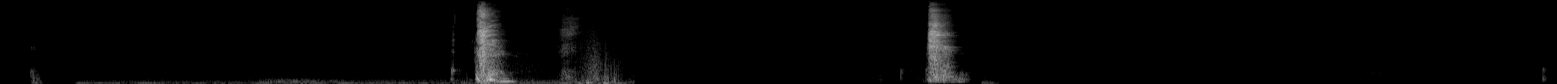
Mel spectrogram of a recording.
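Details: Natural sneezes: a quiet in-breath, then two loud explosive sneezes close together and a third a few seconds later.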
